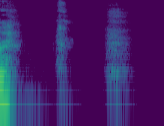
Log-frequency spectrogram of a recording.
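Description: Two faint, short breath sounds from a man close to a studio microphone in a pause between sentences, the second a soft intake of breath about a second and a half in.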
